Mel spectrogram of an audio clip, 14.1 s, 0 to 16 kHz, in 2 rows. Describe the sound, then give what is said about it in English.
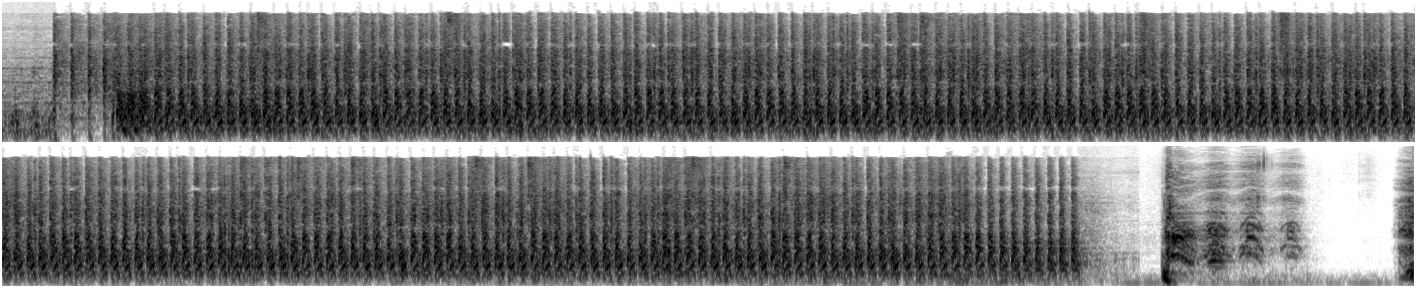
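An M240 machine gun fires one sustained burst of rapid shots for about twelve seconds. The fire is loud and unbroken, then stops abruptly and leaves a few faint scattered sounds. “Here is a guy shooting an M240 machine gun. The gunner will fire 10 seconds or 130 rounds.”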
